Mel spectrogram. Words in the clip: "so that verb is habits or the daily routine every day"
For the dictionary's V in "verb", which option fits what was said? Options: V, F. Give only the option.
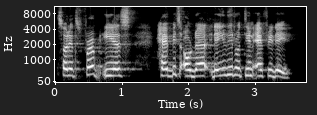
F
